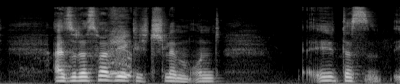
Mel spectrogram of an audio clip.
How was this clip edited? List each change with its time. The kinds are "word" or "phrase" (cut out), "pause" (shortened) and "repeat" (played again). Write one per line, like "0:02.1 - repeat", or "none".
0:01.5 - phrase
